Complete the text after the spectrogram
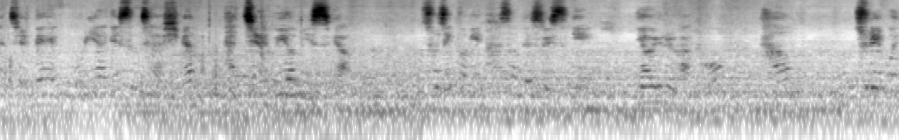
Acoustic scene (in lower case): subway train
